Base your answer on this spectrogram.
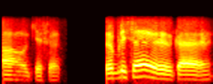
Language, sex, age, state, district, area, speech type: Tamil, male, 18-30, Tamil Nadu, Perambalur, urban, conversation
